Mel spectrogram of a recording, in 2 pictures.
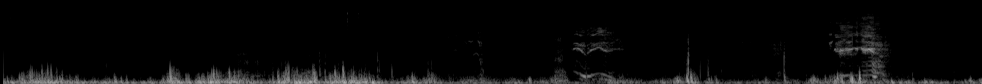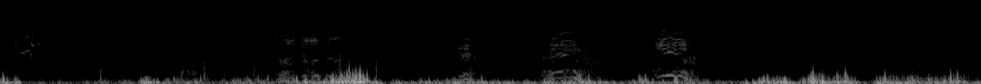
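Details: Wild horses battling in the Valley of Dreams Wilderness, New Mexico: heavy low rumbling and hoof thuds with scattered harsh, noisy squeal-like bursts, loudest around the middle and near the end, over constant outdoor wind noise.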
